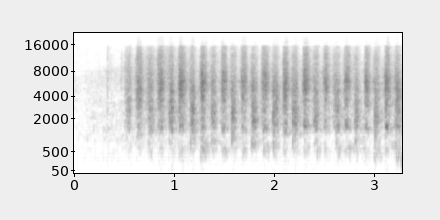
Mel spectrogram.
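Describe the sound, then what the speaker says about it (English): A sponge dauber rubbed briskly back and forth over gold leafing on a stamped paper craft project, a steady rhythmic scrubbing of about a dozen quick strokes per few seconds, close and clear with no voices. "if you take a sponge dauber and just rub it over the top"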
